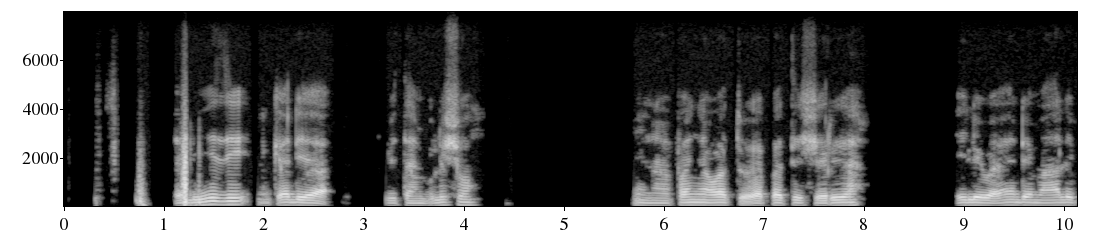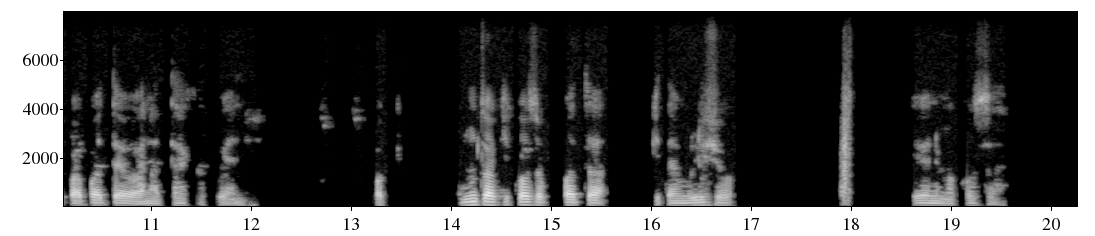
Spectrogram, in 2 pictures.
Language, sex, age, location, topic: Swahili, male, 25-35, Wajir, government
